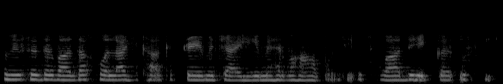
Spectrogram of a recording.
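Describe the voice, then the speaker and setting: Woman narrator with a gravelly voice. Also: mid-range voice. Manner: steady storytelling. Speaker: audiobook narrator. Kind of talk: reading an Urdu novel aloud. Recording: tinny phone-like recording with faint hiss.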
